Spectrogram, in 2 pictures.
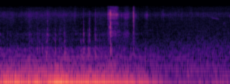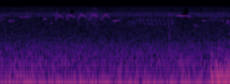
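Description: Car engine running with a low rumble and two sharp clicks, fading out after about two seconds. Then a quiet open-air background where a small bird sings short series of high, quick chirps, twice, with a brief buzzy trill between them.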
